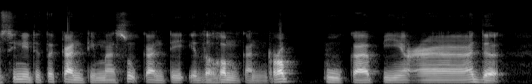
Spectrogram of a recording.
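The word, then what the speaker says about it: بِعَادٍ: Rabbuka bi'ad. Ainnya dipanjangkan, ada tanda alifnya, matobi'i dipanjangkan 2 ketukan saja, jangan panjang-panjang.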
